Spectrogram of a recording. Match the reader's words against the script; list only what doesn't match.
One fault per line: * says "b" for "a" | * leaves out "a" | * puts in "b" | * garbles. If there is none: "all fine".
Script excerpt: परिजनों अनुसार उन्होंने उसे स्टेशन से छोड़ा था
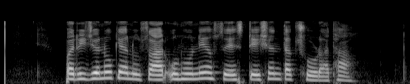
* puts in "के"
* says "तक" for "से"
